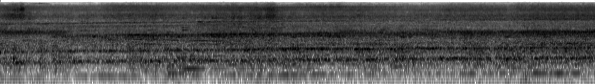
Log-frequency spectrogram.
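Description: Electric commuter train running alongside the platform: a steady running noise with several whining tones held throughout.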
